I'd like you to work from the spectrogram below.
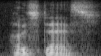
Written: hostess

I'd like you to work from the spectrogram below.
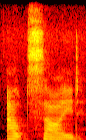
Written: outside

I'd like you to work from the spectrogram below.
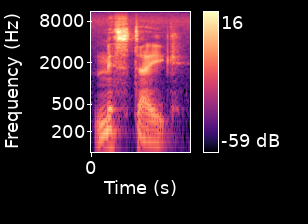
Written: mistake

